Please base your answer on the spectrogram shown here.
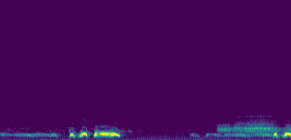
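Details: Spotted dove calling to stir another bird into song. One strong phrase of two quick coos and a drawn-out buzzy coo sits between softer, lower wavering coos from another dove, which overlap near the end.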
